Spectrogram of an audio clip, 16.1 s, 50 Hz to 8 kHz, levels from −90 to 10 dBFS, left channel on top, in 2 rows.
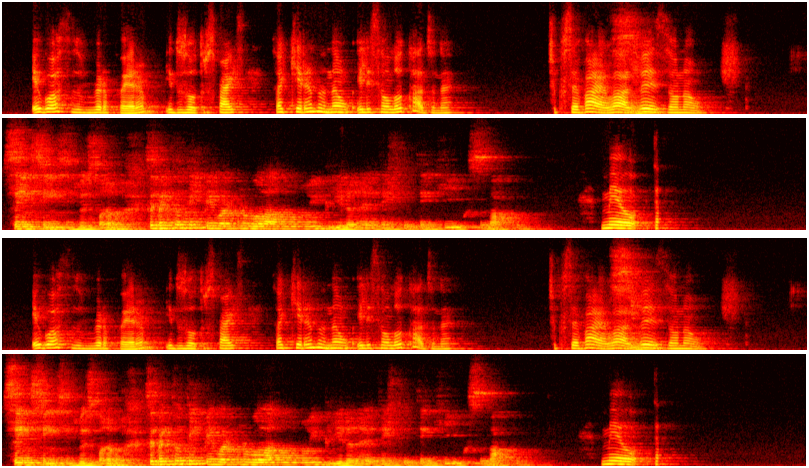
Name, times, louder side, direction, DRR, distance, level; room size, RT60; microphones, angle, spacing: voice 1, 0.3-2.4 2.7-4.6 5.5-7.3 14.1-14.6, left 3 dB, 25° left, 12 dB, 0.4 m, -19 dB
voice 2, 6.1-6.5 8.1-13.3, right 1 dB, 30° right, -2 dB, 2.6 m, -22 dB
12.5 x 10.5 x 8.9 m, 0.77 s
head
